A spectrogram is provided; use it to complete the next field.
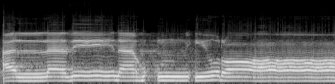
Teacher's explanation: একই শব্দে মাদের হরফের পরে যদি হামজা আসে তাহলে ওইখানে 4 আলিফ টেনে পড়তে হয়, এটাকে মাদ্দে মুত্তাসিল বলা হয়। তো এখানে মাদের হরফ হামজা হয়েছে, অর্থাৎ আলিফ হয়েছে, তারপরেই হামজা আসছে।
